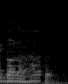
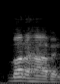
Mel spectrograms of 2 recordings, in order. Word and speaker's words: Bunnahabhain: How do you say Bunnahabhain?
